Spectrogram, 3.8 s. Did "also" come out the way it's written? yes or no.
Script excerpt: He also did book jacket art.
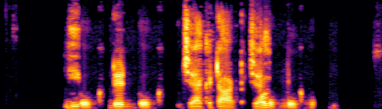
no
